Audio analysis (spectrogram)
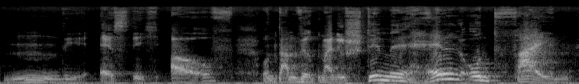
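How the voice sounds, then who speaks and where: A sly, greedy wolf from a fairy-tale record. The voice is gruff and forceful, swooping widely in pitch. It drags out its words with theatrical menace. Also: male voice, big pitch swings, extremely slow, full character voice. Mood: grumbling, scheming. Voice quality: rough, gruff, growling. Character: sly, greedy, hungry big bad wolf. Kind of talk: German fairy-tale audio play acting.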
